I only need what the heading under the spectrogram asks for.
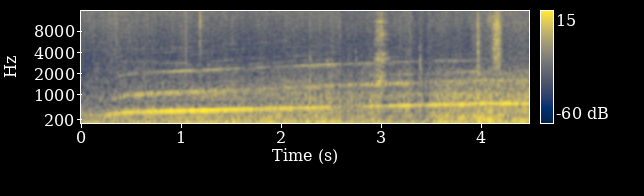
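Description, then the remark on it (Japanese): A steady synthetic whine from the car's active sound control system rising gradually in pitch as an electric car accelerates with the accelerator pressed, with layered tonal harmonics over a continuous low road and motor rumble. No one speaks. “アクティブサウンドコントロールはあられちゃんだったっていう感じになってきましたけど 未来感たっぷりたっぷりでしたね、うんうん、なんか飛んでいきそうな音で今飛行機でも乗ってんのかなって思う感じがしましたけど”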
